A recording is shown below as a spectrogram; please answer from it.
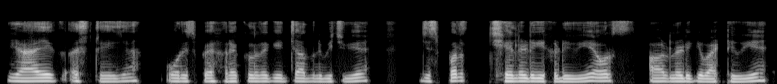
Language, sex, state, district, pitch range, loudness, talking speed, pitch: Hindi, male, Uttar Pradesh, Saharanpur, 140-155 Hz, -16 LUFS, 200 wpm, 145 Hz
